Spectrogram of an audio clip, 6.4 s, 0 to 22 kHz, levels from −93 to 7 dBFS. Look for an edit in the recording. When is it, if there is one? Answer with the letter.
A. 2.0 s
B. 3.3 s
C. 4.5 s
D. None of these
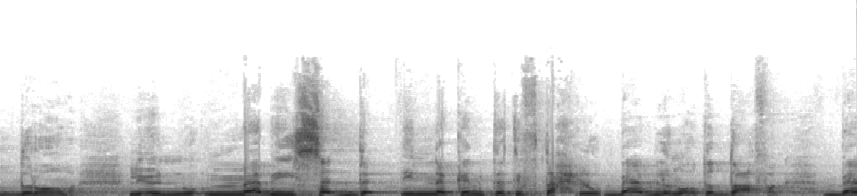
C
